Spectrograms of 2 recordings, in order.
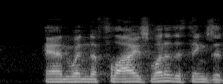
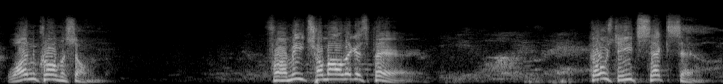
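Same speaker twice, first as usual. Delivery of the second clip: mock revival preacher; 5 semitones higher than usual. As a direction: rouse the congregation like a revival preacher. Preacher act for class.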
